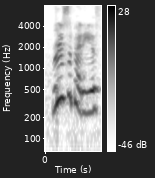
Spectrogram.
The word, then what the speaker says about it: Ruta Sepetys: Ruta Sepetys, this is Out of the Easy, which is her second book.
